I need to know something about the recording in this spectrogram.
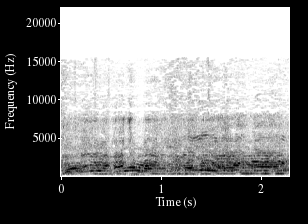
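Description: A large marching crowd, many voices talking and calling out at once, overlapping.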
